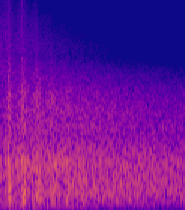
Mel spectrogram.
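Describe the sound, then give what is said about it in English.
A single balloon bursts inside a dome with a sharp, loud pop, followed by a long, washing reverberation that circles the dome's curved walls and slowly fades away. No voices are heard. “Bursting a balloon was one of his favorites.”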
